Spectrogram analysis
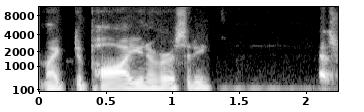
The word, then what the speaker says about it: DePaul: Am I pronouncing this right, Mike? DePaul University? That's right. Okay, DePaul University.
